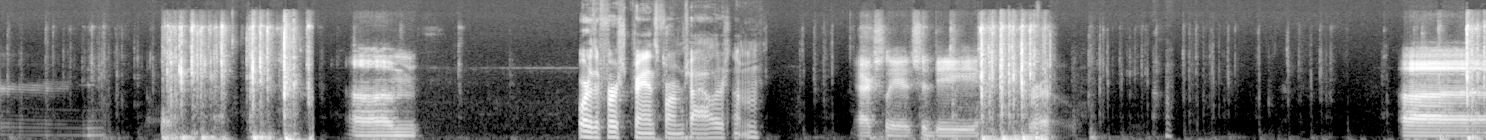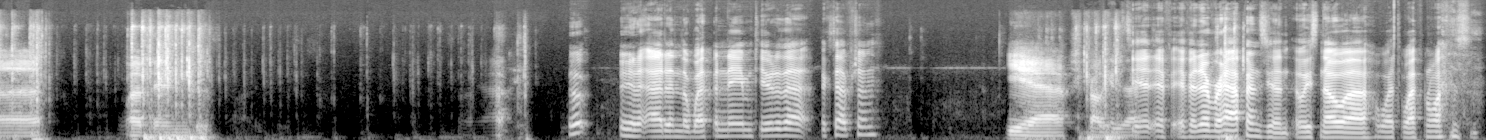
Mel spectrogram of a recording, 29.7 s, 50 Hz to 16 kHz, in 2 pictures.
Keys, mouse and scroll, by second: 0.0-1.5 typing, 2.0 alt+shift+f, 2.6 ctrl+s, 2.6 Down, 2.8 Escape, 3.0 Up, 8.1 shift+Home, 9.8-12.8 typing, 14.6-18.9 typing, 18.2 Right, 18.3 Right, 19.1 ctrl+s, 19.3 alt+shift+f, 19.6 ctrl+s, 19.6 Down, 20.0 Escape, 26.0 ctrl+s, 27.5 ctrl+s, 29.4 Left.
